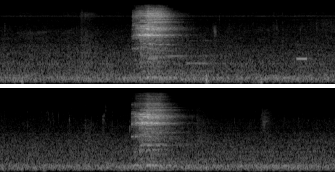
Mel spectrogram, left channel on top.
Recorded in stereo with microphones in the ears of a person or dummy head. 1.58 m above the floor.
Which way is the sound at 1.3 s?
60° right (ahead or behind).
